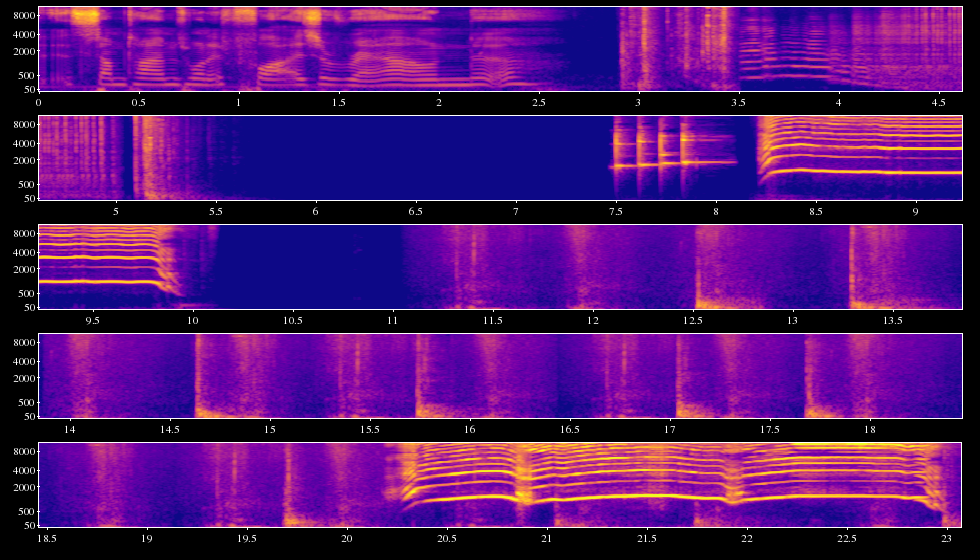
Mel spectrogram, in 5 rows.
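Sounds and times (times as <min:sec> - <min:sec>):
loud high wavering cry: 0:08.2 - 0:10.0, 0:20.2 - 0:23.0
heavy irregular thuds: 0:12.5 - 0:13.7, 0:15.7 - 0:18.1.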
